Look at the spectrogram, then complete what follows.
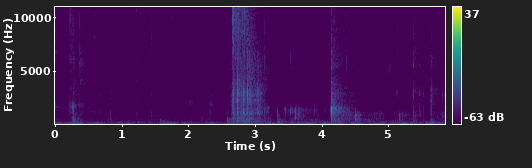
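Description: Plastic Lego bricks clicking and clacking as they are handled, with a short hissy rush about two and a half seconds in.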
